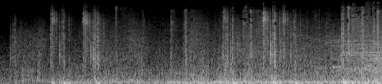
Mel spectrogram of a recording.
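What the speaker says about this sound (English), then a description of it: "Ooh, that was a nice volley, though." Musket volleys and booming battlefield fire from Napoleon Total War, a dense roar of overlapping shots and rumbling blasts that swells slightly toward the end, with no talk over it.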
